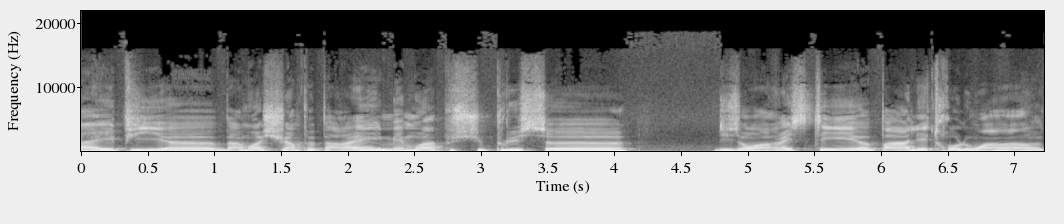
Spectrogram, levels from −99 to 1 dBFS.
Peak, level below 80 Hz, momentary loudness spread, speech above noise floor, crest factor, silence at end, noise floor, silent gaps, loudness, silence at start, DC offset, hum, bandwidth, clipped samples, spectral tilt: 0 dBFS; -34 dBFS; 3 LU; 29 dB; 8 dB; 0 s; -37 dBFS; none; -9 LUFS; 0 s; under 0.1%; none; 15.5 kHz; under 0.1%; -5 dB/octave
